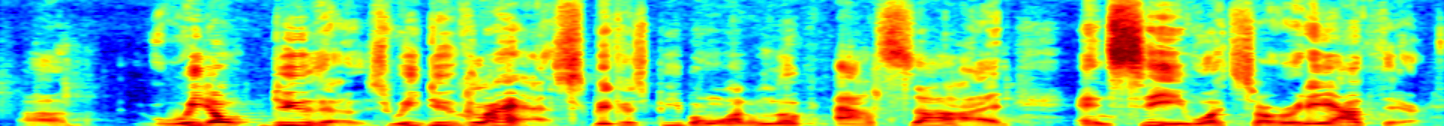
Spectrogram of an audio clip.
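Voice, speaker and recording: A man speaks at a fairly slow pace in a high voice. Noticeable noise sits in the background. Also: ordinary pitch variation. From Maryland, US (Annapolis). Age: 70s. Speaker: business owner presenting to town council. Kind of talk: public meeting presentation. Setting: town council meeting. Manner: halting, repeats words.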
